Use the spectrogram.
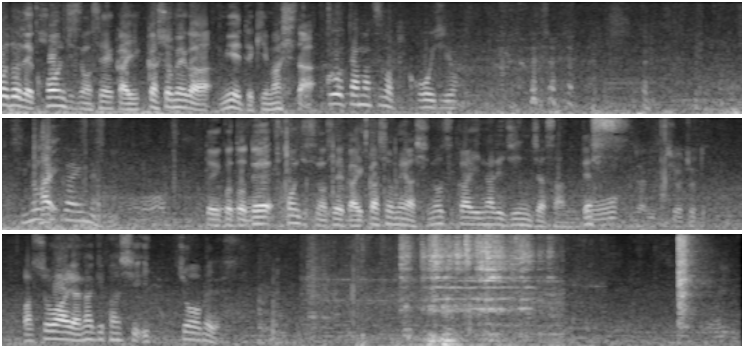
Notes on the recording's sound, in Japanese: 台東区の南（神田川）東（隅田川）の端、柳橋からスタート！屋外ロケのためお聞き苦しいところがございますがご勘弁ください。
